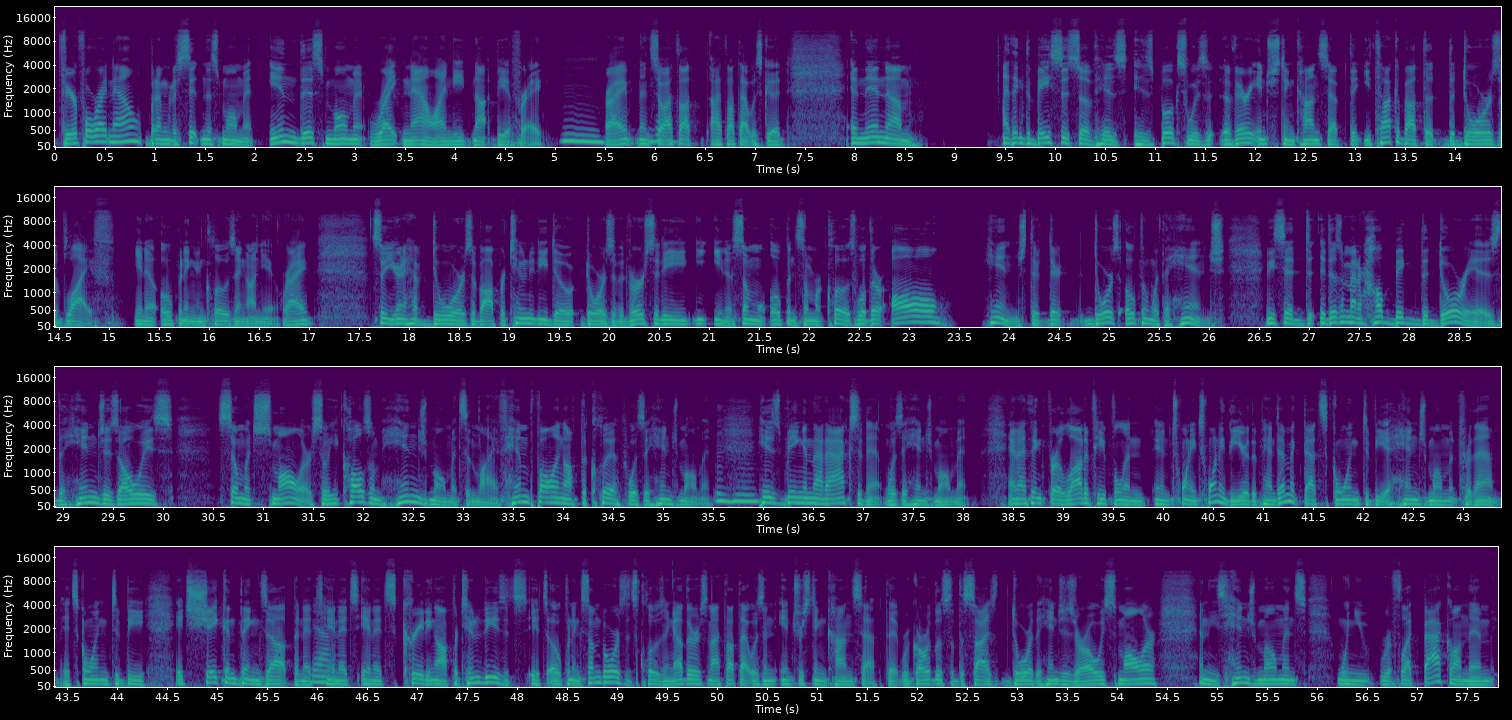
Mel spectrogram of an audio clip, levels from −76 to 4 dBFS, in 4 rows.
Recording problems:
squashed, flat; somewhat

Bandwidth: 15.5 kHz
